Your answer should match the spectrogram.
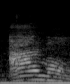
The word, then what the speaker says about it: almond: thank oh Al almond It's almond almond silent L almond strawberry again Wala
